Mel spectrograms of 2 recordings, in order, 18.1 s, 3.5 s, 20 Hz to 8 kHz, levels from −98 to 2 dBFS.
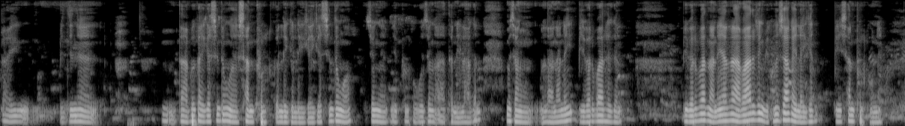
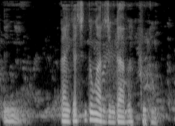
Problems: constant background noise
